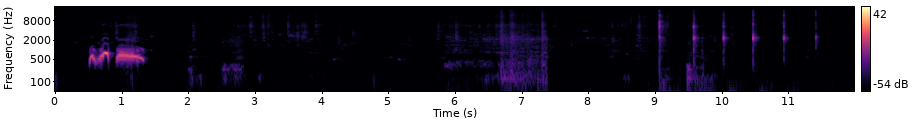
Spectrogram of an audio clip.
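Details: Cuckoo in a natural setting giving one two-syllable hooting call early on, then quiet with faint rustling and a run of sharp regular clicks near the end.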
